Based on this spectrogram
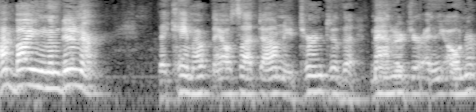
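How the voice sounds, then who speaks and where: A man speaks in a Canadian accent with lively intonation at a moderate pace. Noticeable background noise is present. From Canada. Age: 80s+. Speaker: actor. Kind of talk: casual chat. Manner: animated.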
